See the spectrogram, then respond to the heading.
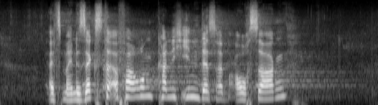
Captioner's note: speaking in German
